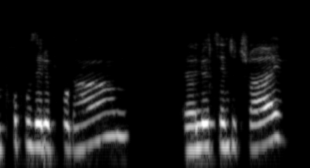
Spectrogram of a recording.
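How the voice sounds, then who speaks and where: A woman speaks at a very slow pace, her medium pitch moving with ordinary variation. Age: 30s. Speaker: life coach. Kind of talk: interview testimony. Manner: halting.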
